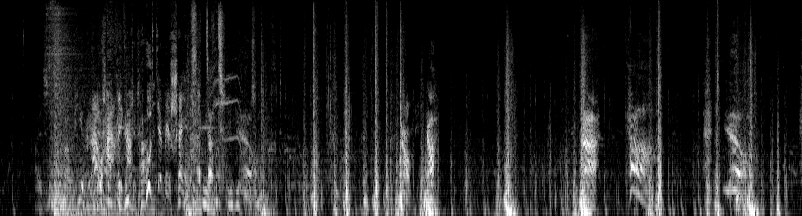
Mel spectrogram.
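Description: Fists thud against bodies.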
